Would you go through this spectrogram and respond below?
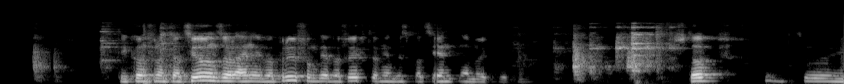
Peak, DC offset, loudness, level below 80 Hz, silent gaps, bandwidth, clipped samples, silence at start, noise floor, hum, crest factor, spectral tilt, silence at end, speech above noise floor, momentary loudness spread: -2 dBFS; under 0.1%; -19 LUFS; -54 dBFS; none; 7.6 kHz; under 0.1%; 0.35 s; -53 dBFS; none; 18 dB; -6 dB/octave; 0 s; 34 dB; 22 LU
